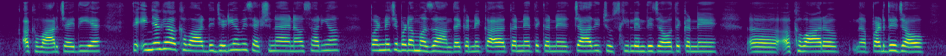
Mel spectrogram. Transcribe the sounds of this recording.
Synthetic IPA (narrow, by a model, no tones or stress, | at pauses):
əkʰʋaːɾt͡ʃaːiːd̪iːɛː | t̪eːʔɪnãːkeəkʰʋaːɾd̪iːd͡ʒeːɽɪjãːʋiːsɛːkʃənãːɛːnaːsaːɾɪjãː | pəɳːẽːt͡ʃbəɽaːməzaːãːnd̪aɛːkənːeːkənːeːt̪eːkənːeːt͡ʃaːd̪iːt͡ʃʊskiːlẽːnd̪iːd͡ʒaːoːt̪eːkənːeː | ə̰kʰʋaːɾpəɽd̪eːd͡ʒaːoː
